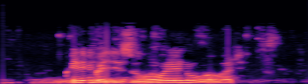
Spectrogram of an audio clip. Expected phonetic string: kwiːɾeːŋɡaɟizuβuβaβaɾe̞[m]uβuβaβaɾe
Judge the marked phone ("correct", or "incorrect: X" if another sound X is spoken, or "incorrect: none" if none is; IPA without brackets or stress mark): incorrect: n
